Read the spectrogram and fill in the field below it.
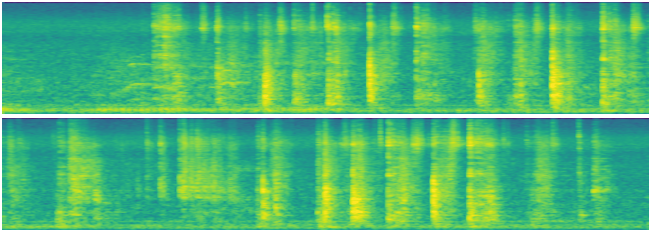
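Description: Ingredients for karam podi dry-roasting in a pan, stirred with a metal spoon that scrapes and taps the pan in quick, repeated strokes over a faint sizzle, fairly close and quiet.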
